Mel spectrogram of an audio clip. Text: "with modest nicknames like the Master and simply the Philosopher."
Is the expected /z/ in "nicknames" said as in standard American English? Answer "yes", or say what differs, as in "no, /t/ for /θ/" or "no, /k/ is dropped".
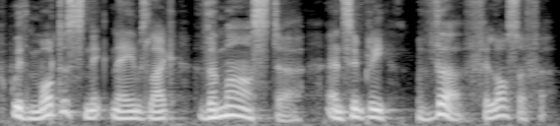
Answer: yes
